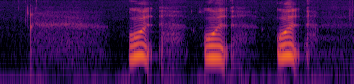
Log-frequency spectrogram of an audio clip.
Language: Danish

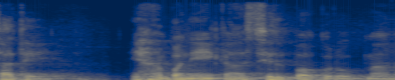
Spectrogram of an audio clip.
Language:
Nepali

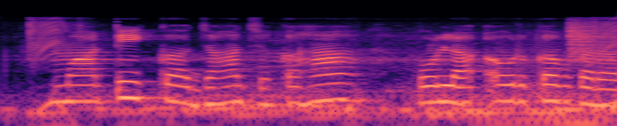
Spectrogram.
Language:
Bhojpuri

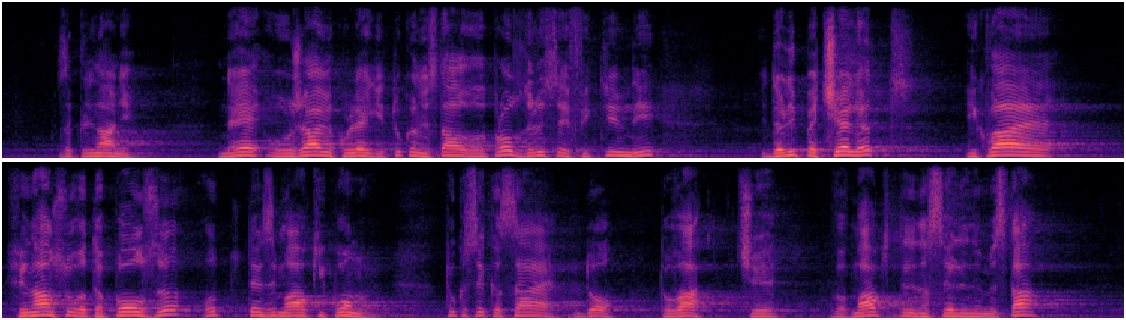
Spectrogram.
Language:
Bulgarian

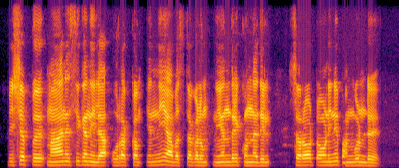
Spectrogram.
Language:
Malayalam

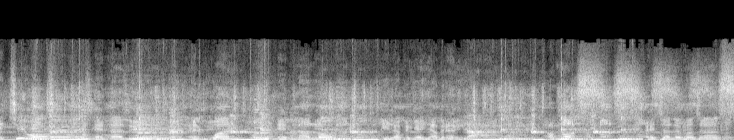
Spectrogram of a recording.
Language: Spanish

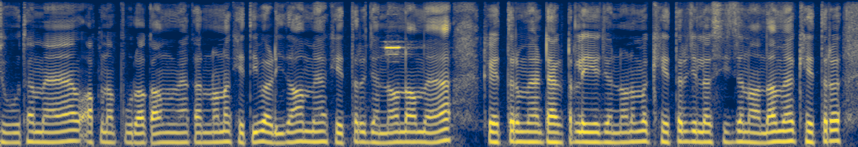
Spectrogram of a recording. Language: Dogri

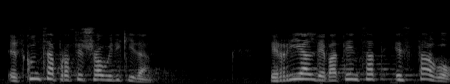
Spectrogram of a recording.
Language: Basque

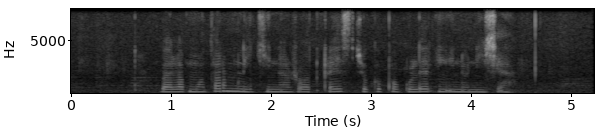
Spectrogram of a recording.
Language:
Javanese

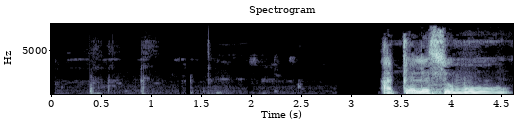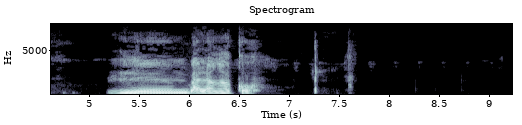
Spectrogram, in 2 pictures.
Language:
Bakoko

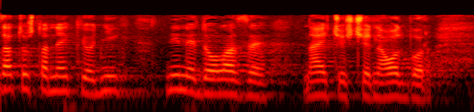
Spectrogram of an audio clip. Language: Croatian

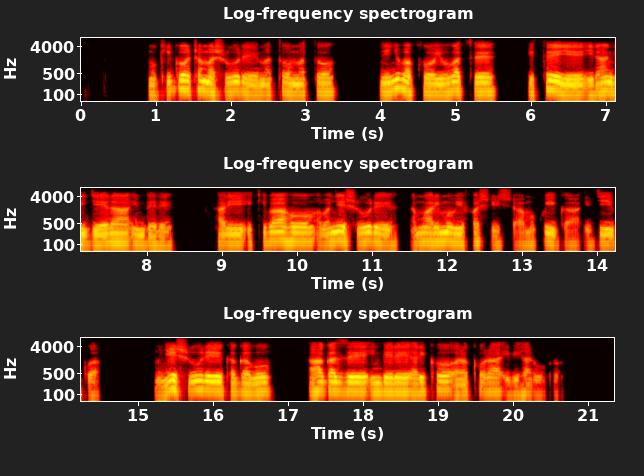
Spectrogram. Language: Rundi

